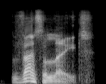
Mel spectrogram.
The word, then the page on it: vacillate: British English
